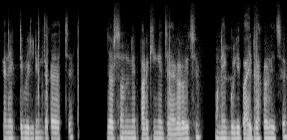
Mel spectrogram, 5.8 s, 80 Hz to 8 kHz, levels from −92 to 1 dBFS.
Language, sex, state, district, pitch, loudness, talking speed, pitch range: Bengali, male, West Bengal, Jhargram, 120 Hz, -25 LUFS, 155 wpm, 115-120 Hz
